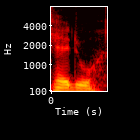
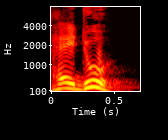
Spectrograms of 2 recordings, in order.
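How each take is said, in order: First: Said in the usual way. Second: Loud, high, careless "Hey, du!"; rude call. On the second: Acted. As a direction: bark "Hey, du!" as a rough call. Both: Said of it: "Nee, er sagt nicht".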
